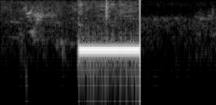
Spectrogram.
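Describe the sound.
A telephone call tone: one steady, mid-pitched electronic beep about half a second long that cuts off abruptly, preceded by a faint murmur.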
